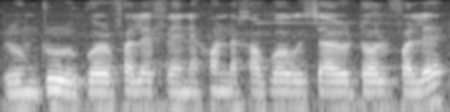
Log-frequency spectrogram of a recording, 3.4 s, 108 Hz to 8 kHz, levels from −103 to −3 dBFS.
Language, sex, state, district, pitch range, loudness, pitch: Assamese, male, Assam, Sonitpur, 115-120 Hz, -16 LUFS, 120 Hz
